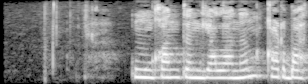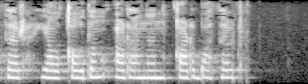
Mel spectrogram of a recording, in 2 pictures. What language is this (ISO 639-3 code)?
bak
